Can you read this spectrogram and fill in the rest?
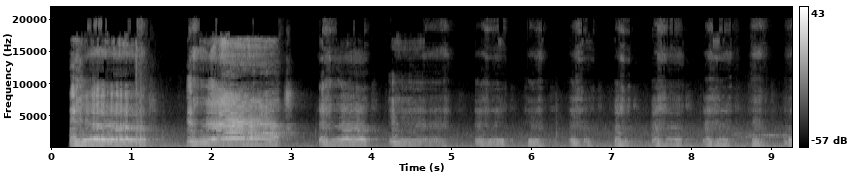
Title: Newborn crying 😭 sound effect #ytshorts #baby #hospital #neonatal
